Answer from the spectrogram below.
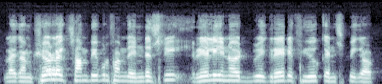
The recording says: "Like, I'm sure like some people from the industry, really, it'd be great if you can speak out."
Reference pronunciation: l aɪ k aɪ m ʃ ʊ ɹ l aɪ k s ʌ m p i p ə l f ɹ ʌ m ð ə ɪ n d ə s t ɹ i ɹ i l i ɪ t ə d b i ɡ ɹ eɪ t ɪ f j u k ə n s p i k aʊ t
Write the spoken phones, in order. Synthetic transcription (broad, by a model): l aɪ k aɪ m ʃ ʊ ɹ l aɪ k s ʌ m p i p ə l f ɹ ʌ m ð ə ɪ n d ə s t ɹ i ɹ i l i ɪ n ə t b i ɡ ɹ eɪ t ɪ f j u k ə n s p i k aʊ t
